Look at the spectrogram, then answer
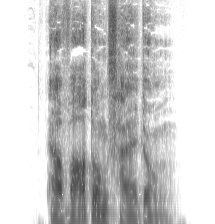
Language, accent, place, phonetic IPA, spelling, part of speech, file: German, Germany, Berlin, [ɛɐ̯ˈvaʁtʊŋsˌhaltʊŋ], Erwartungshaltung, noun, De-Erwartungshaltung.ogg
- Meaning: expectations, expectancy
